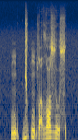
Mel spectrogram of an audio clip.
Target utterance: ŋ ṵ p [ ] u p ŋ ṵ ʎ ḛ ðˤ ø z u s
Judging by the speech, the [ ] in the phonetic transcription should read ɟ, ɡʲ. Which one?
ɟ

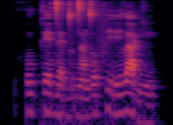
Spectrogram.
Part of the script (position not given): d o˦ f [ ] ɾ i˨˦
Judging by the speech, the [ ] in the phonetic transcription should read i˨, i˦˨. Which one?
i˦˨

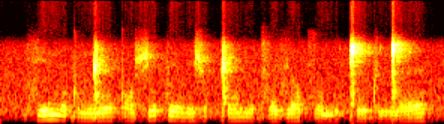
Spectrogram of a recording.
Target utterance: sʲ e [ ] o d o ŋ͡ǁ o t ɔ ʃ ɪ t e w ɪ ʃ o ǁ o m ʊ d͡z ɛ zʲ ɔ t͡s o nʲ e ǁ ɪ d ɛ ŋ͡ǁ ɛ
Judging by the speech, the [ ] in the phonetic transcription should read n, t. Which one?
n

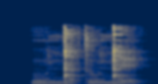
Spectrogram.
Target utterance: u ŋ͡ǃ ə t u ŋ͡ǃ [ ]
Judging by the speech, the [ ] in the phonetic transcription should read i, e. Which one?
e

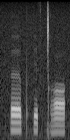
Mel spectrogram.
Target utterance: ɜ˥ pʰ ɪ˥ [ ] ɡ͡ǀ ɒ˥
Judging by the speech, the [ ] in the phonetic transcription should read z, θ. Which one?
θ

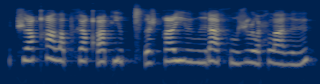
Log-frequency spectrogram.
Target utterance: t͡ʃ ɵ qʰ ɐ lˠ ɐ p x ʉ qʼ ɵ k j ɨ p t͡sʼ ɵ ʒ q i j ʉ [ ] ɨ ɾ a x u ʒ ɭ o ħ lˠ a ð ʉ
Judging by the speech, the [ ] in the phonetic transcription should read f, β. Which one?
β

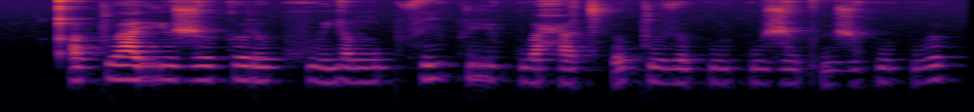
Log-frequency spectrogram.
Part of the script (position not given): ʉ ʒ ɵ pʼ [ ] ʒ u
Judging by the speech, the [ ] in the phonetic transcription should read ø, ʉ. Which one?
ʉ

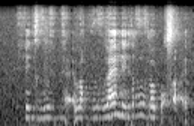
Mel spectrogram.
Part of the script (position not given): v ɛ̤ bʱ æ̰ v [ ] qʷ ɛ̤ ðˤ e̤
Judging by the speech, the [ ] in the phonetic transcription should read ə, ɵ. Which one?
ə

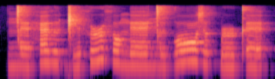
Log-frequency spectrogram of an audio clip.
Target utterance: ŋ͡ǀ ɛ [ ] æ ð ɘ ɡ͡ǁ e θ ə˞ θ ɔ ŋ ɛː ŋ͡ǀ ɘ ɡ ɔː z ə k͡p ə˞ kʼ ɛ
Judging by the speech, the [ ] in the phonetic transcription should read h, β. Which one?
h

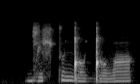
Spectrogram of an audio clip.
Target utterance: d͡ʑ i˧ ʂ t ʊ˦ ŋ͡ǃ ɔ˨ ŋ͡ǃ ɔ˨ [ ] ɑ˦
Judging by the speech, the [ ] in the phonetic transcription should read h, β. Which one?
β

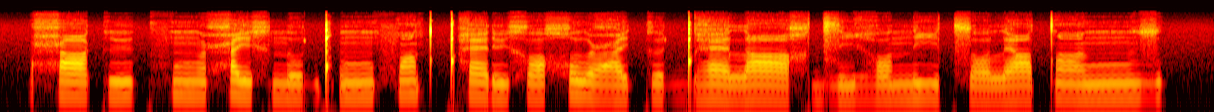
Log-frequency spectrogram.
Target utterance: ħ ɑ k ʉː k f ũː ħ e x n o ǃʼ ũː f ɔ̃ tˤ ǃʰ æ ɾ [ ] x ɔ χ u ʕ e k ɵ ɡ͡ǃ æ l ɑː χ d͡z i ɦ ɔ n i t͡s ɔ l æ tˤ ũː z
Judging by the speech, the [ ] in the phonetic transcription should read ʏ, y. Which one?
y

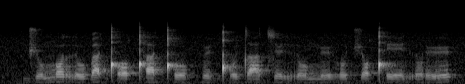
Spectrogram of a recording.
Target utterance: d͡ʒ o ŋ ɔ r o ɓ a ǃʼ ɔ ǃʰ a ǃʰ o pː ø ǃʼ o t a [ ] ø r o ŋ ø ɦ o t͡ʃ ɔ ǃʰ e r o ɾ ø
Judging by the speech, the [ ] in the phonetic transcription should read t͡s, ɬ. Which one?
t͡s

